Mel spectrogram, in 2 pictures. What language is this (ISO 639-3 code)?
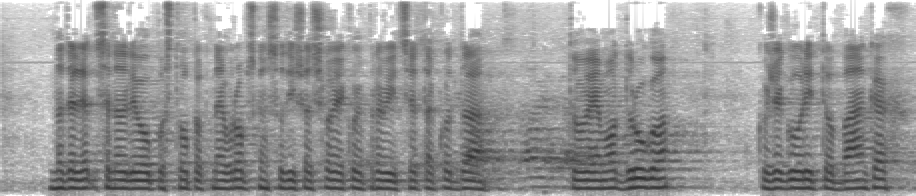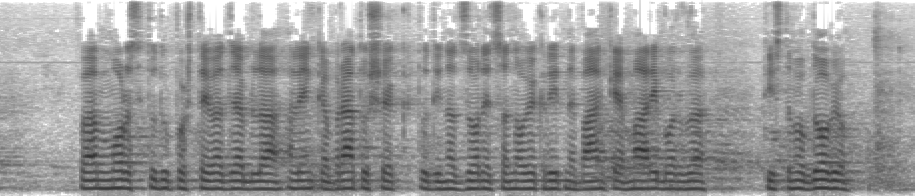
slv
